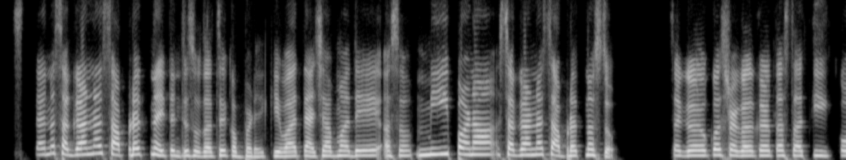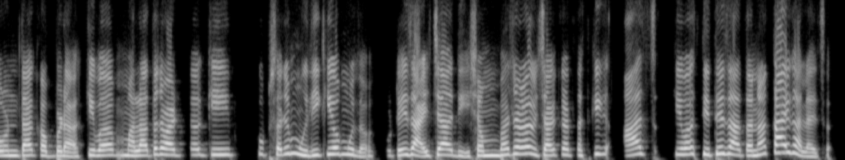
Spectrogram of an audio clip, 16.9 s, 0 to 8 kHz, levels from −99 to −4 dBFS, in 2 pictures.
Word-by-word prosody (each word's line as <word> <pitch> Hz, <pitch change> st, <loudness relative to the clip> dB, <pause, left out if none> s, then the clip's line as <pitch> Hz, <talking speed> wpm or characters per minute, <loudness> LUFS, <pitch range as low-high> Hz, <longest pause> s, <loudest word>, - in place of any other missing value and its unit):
स -, -, -21 dB
त्यांना 300 Hz, +4 st, -3 dB
सगळ्यांनाच 300 Hz, +6 st, +1 dB
सापडत 290 Hz, +1 st, +1 dB
नाहीत 275 Hz, -5 st, +2 dB
त्यांचे 240 Hz, -2 st, 0 dB
स्वतःचे 220 Hz, 0 st, +1 dB
कपडे. 205 Hz, -3 st, -1 dB
किंवा 220 Hz, 0 st, +2 dB
त्याच्यामध्ये 240 Hz, +3 st, +1 dB
असं 245 Hz, +1 st, -2 dB
मीपणा 300 Hz, +1 st, +2 dB, 0.2 s
सगळ्यांनाच 280 Hz, +1 st, +2 dB
सापडत 240 Hz, 0 st, +1 dB
नसतो. 275 Hz, -1 st, +1 dB, 0.6 s
सगळे 245 Hz, 0 st, +1 dB
लोकं 250 Hz, +2 st, +1 dB
स्ट्रगल 240 Hz, -3 st, +1 dB
करत 245 Hz, 0 st, +1 dB
असतात, 250 Hz, -1 st, 0 dB
की 245 Hz, -2 st, -2 dB
कोणता 245 Hz, +1 st, +2 dB
कपडा, 230 Hz, -3 st, +1 dB
किंवा 265 Hz, 0 st, +2 dB
मला 255 Hz, -1 st, +2 dB
तर 305 Hz, -, +3 dB
वाटतं, 280 Hz, -1 st, -1 dB
की 290 Hz, 0 st, 0 dB, 0.3 s
खूप 315 Hz, -2 st, -10 dB
सारी 305 Hz, +2 st, 0 dB
मुली 275 Hz, -7 st, +1 dB
किंवा 320 Hz, 0 st, +3 dB
मुलं 265 Hz, -10 st, -2 dB, 0.2 s
कुठेही 260 Hz, +4 st, -1 dB
जायच्या 280 Hz, 0 st, +3 dB
आधी 230 Hz, -6 st, -2 dB
100 250 Hz, +3 st, +3 dB
वेळा 335 Hz, +1 st, +3 dB
विचार 265 Hz, -4 st, +1 dB
करतात, 275 Hz, -2 st, -2 dB
की 330 Hz, -1 st, -2 dB, 0.2 s
आज 300 Hz, +6 st, -2 dB, 0.2 s
किंवा 305 Hz, +1 st, +1 dB
तिथे 325 Hz, +3 st, +2 dB
जाताना 280 Hz, -2 st, +2 dB
काय 390 Hz, -1 st, +4 dB
घालायचं? 210 Hz, -, -3 dB
260 Hz, 165 wpm, -22 LUFS, 240-295 Hz, 0.6 s, काय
